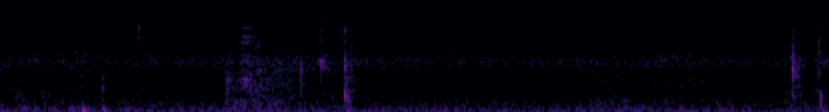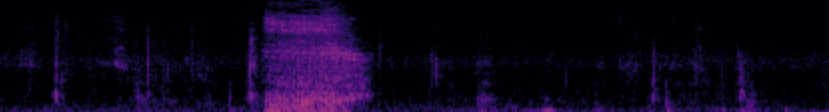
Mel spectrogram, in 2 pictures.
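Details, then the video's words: A serval cat eating raw meat hisses once in a short, loud, breathy burst of broad noise. The hiss is surrounded by quiet chewing and small clicks in an indoor room. "SERVAL CAT EATS RAW ❗️❗️❗️ Hisses in the end"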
